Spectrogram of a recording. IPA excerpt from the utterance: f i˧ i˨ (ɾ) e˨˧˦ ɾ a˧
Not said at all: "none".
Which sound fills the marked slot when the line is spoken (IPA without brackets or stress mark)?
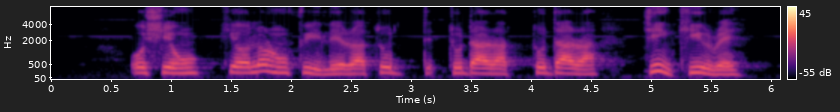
l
